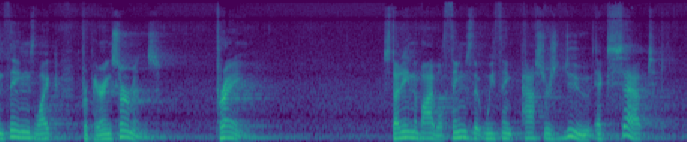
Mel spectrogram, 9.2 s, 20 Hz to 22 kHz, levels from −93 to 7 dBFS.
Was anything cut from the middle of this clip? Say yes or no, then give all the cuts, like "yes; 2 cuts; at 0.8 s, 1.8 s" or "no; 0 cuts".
no; 0 cuts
